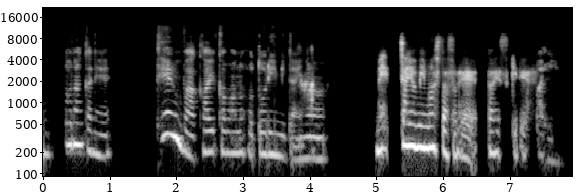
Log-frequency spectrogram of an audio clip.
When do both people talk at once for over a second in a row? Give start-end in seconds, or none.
none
